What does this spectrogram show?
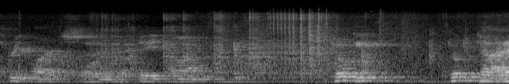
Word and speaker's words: Tokitae: parts an update on toki took a tie as i've learned to pronounce it i think we can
